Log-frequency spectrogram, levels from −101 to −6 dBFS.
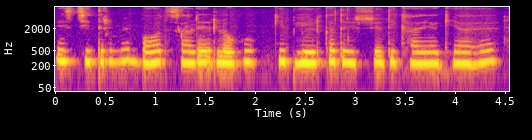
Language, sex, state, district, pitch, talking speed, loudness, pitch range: Hindi, female, Jharkhand, Ranchi, 245 Hz, 170 wpm, -15 LUFS, 235-255 Hz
